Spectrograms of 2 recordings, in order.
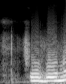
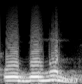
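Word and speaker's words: أُذُنٌ: Udhunu kan domah kan? Udhunun juga domah pen kan? Sama-sama domah tuh. Pertanyaannya adalah kenapa dibaca udhunun bukan udhunu? Ini bacanya udhunun apa udhunun? Itu tanwin, udhunun.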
